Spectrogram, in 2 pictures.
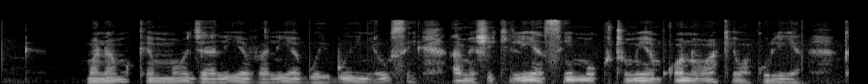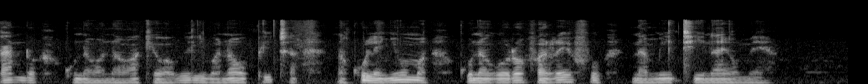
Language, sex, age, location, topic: Swahili, male, 25-35, Mombasa, education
